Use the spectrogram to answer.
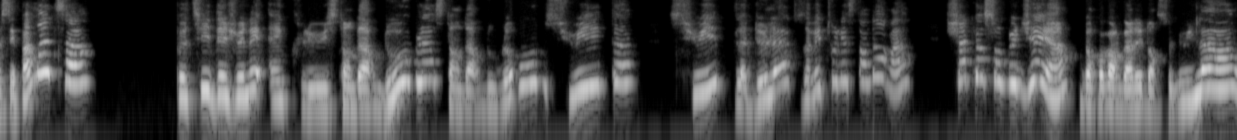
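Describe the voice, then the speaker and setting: Chatty woman with a lively, mellow voice. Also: lowish voice, husky. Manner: chatty, peppered with "hein" and "d'accord"; reads prices and numbers aloud slowly. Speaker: travel deals presenter. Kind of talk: app demonstration voice-over.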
